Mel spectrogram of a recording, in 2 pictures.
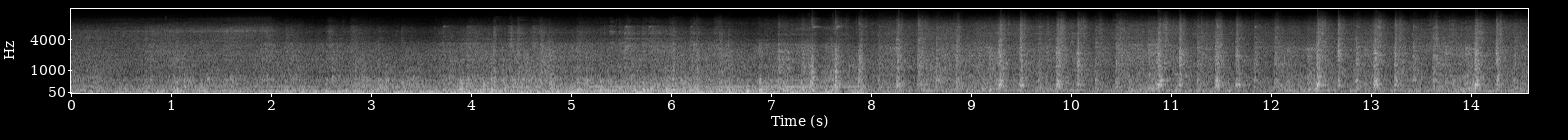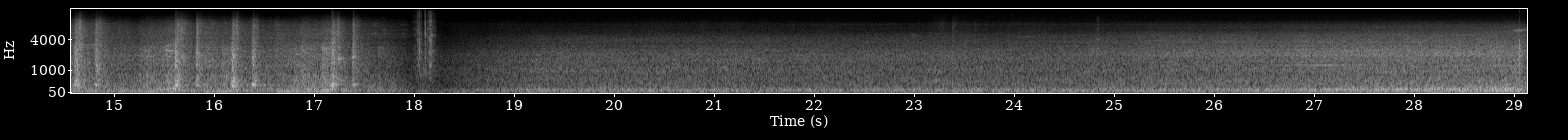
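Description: A Voith Maxima 40 CC diesel-hydraulic locomotive passes with a train of open coal wagons: a steady engine drone, then a rapid clickety-clack of the wagons' wheels over the rail joints. About eighteen seconds in the sound cuts off abruptly, and an EP07 electric locomotive hauling a passenger train approaches, a steady rumble growing louder near the end.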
